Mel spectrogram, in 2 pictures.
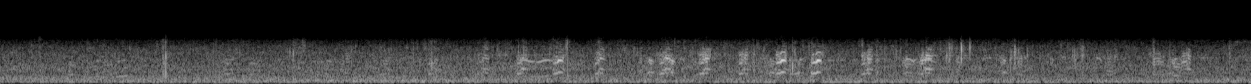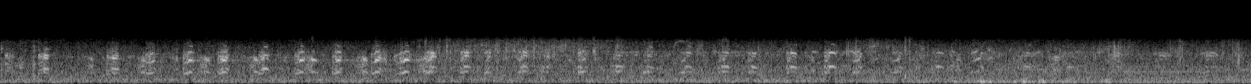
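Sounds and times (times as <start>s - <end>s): low background rumble: 0.0s - 25.0s
geese honking: 4.3s - 9.4s, 11.6s - 12.0s, 12.6s - 24.9s.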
